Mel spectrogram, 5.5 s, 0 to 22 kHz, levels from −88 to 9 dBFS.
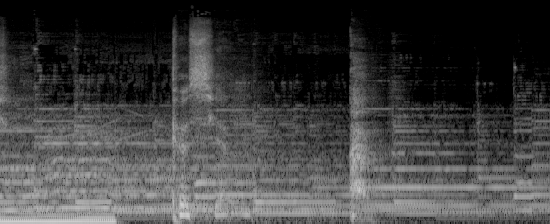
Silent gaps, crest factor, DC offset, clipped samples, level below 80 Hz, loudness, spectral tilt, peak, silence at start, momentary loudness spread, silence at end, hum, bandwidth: none; 16 dB; under 0.1%; under 0.1%; -22 dBFS; -21 LUFS; -5.5 dB/octave; -2 dBFS; 0 s; 12 LU; 0 s; none; 13 kHz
